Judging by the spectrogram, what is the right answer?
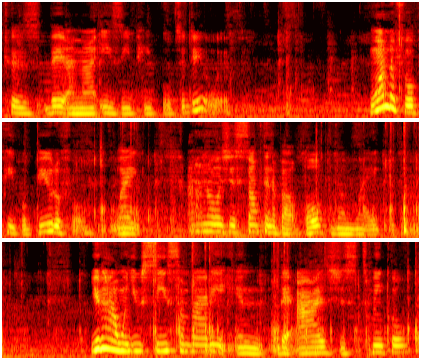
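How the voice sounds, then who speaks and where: With noticeable background noise behind her, a woman speaks in a fairly low pitch with lively intonation and long, frequent pauses. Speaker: vlogger. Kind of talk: casual storytime monologue. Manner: slow; rambling, halting.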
